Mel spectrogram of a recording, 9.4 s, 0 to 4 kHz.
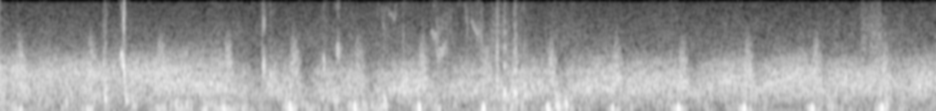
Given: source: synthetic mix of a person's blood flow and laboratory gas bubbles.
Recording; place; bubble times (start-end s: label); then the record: Doppler ultrasound of blood flow; subclavian vein
1.01-1.11 s: bubbles
1.17-1.31 s: bubbles
2.59-2.77 s: bubbles
3.21-3.42 s: bubbles
4.01-4.08 s: bubbles
4.92-5.29 s: bubbles
From the record:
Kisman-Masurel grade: 123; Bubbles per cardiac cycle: 1 to 2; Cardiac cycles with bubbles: 10 to 50%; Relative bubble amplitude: loud (0.450 to 0.775); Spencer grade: 2 (many but less than half of the cardiac periods contain bubble signals, singularly or in groups); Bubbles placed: anywhere in the cardiac cycle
